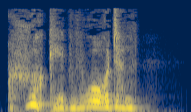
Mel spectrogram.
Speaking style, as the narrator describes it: Locke gasped

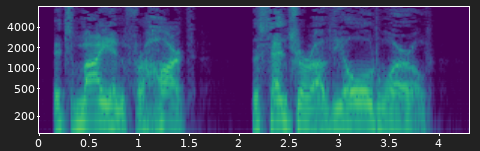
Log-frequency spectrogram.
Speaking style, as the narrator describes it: Jazz said with his booming voice

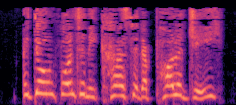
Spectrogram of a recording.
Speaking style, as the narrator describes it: Jill snarled

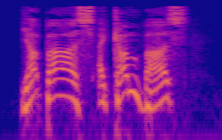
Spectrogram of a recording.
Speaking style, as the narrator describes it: he cried

